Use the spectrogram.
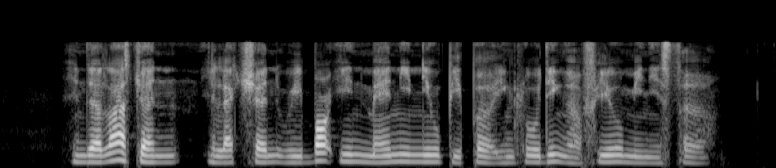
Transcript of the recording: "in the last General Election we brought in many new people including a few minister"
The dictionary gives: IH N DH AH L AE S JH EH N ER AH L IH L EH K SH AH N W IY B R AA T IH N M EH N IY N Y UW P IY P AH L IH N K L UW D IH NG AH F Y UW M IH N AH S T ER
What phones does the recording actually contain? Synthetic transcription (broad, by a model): IH N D AH L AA S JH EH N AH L L EH K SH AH N W IY B AA T IH N M EH N IY N Y UW P IY P AH L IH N K L UW D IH NG AH F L M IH N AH S T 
